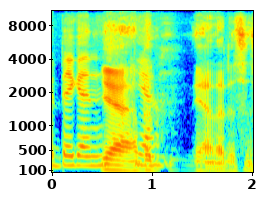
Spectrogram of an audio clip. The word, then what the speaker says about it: Bigun: Her last name, even though it's pronounced Bigun, or at least that's how I pronounce it, it's spelled Bigun. So Anastasia, probably Bigun is probably how it's pronounced. Most people will say Bigun.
